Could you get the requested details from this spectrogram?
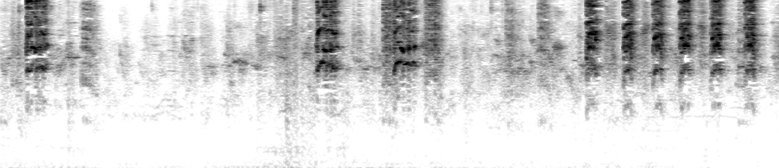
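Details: Green-cheeked parakeet (Pyrrhura molinae) with scattered rasping squawks early on, then a fast run of six or seven harsh shrieks near the end, against faint low hum.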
